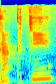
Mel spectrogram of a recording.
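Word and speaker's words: Gákti: Ja, ich habe Jokti oder ich weiß nicht, wie das A mit diesem Akzent ausgesprochen wird, aber ähm, Jakti oder also, Gakti. Das gefunden. ist wie ein Ä, wie, wie das norwegische A gesprochen.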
